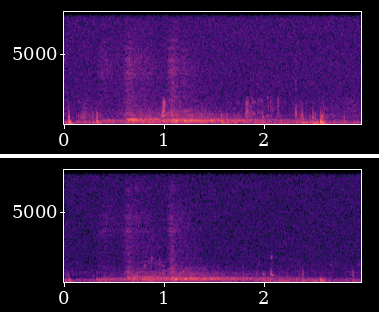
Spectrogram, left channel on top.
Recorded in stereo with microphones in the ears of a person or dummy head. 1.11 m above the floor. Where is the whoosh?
Centre (ahead or behind), 8.5 m.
